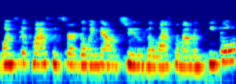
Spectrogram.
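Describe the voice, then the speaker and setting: Loud and high-pitched, a woman talks at a moderate pace with fairly even intonation. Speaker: tournament announcer. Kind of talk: event announcements.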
